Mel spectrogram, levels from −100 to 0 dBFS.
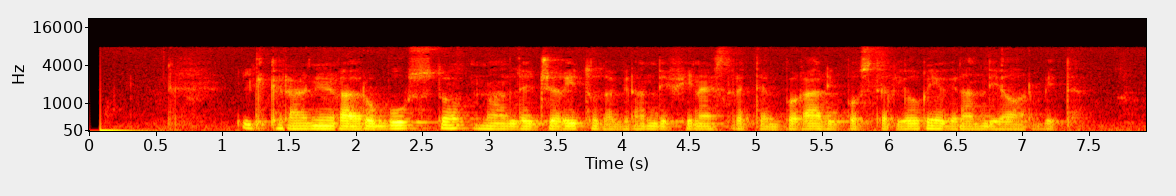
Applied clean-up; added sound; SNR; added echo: none; none; none; none.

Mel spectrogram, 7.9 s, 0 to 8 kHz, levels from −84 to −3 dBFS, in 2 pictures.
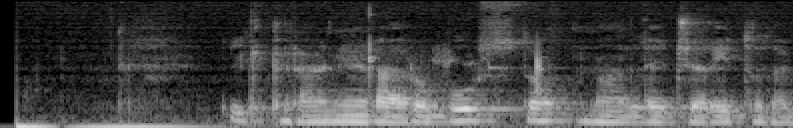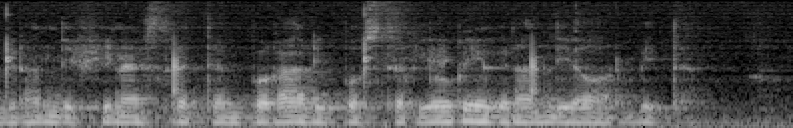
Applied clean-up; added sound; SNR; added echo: none; Cutlery, silverware / Dishes, pots, and pans / Chink, clink; 11 dB; reverberation time 0.5 s.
